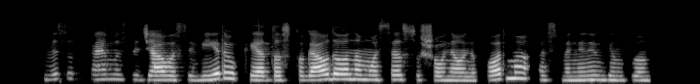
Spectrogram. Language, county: Lithuanian, Marijampolė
